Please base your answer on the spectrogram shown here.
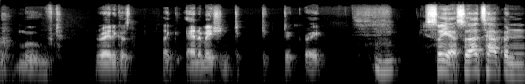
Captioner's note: makes ticking sound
